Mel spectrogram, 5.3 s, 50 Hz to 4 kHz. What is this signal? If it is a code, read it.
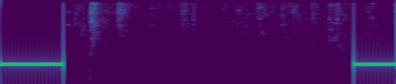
Ringback tone (North America), 440 + 480 Hz.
